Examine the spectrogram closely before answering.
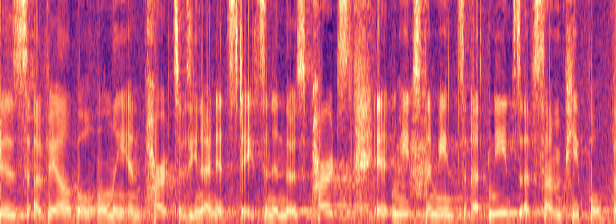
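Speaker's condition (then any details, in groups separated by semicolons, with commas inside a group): No condition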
